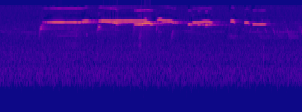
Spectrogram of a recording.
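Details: A Hazel grouse, one of Lithuania's birds, gives a very high, thin, drawn-out whistle, then a few quick clipped notes at the end; otherwise quiet.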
